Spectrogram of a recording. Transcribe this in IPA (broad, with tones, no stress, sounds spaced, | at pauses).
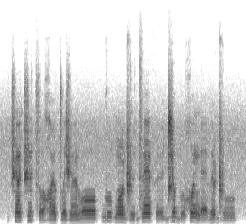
t͡ʃ œ̃˦ t͡ʃ ʉ˦ t͡s o˩ ʁ œ˨ tʷ ɛ˨ ʒ œ̃˨ β o˥ | ɡ u˥ b õ˦ ɖ͡ʐ ʉ˨ d͡z ɛ̃˥ θ ø˩ d͡ʑ ɵ˥ b u˩ χʷ œ˥ ŋ ɛ˩ ð ʉ˥ ɖ͡ʐ u˨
